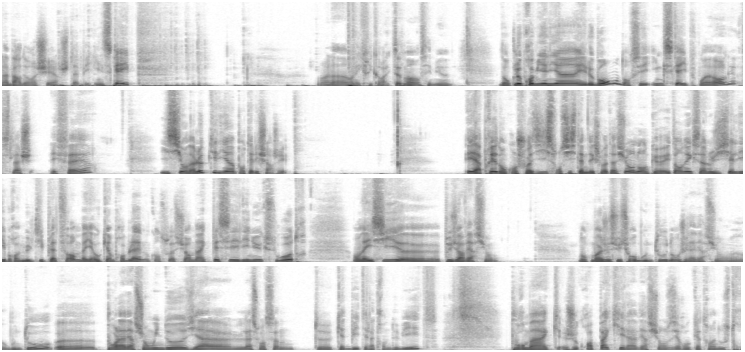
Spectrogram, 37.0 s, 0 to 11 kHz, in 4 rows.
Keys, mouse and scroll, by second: 0.4-4.3 typing, 4.4 Return, 9.2 click, 12.9 click, 29.5 click, 33.3 click, 34.5 click.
